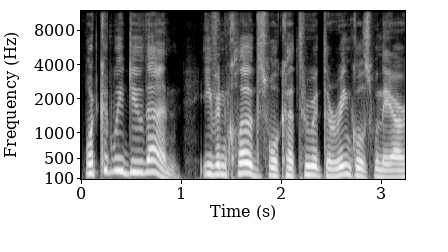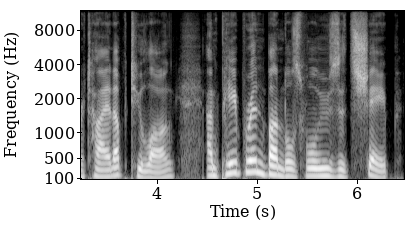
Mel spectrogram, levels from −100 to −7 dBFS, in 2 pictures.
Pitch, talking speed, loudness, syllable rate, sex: 160 Hz, 260 wpm, -18 LUFS, 5.9 syllables/s, male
